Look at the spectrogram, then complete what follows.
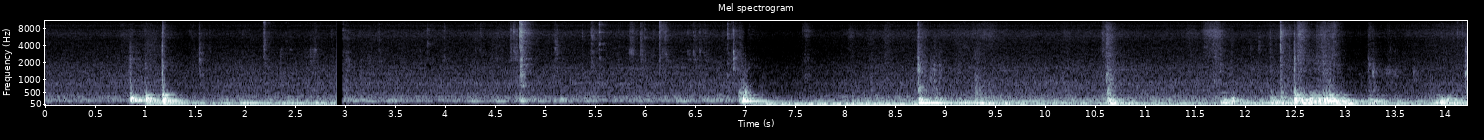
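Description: A PC case being handled and tilted on a workbench: dull thumps and knocks from the case and its panels, with a few light clicks. The strongest knocks come about a second in, about seven seconds in, and in a cluster near the end.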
